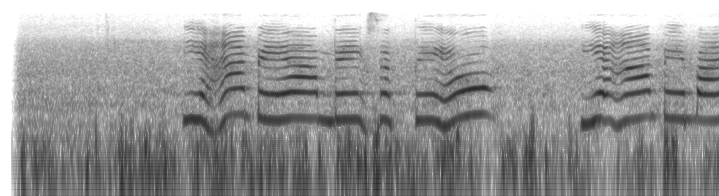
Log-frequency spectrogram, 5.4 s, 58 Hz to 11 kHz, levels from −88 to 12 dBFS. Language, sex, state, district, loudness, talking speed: Hindi, female, Haryana, Charkhi Dadri, -13 LUFS, 100 wpm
